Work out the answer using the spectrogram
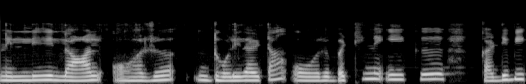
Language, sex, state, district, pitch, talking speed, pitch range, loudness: Rajasthani, female, Rajasthan, Nagaur, 195 Hz, 125 wpm, 180-225 Hz, -16 LUFS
